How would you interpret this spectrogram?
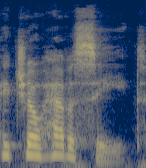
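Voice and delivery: soft, whispered, proper-sounding voice. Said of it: "let me do it in your proper voice".

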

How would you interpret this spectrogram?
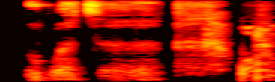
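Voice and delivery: put-on voice of a legendary cryptid creature. Introduced as everyone's favorite cryptid, a new cast member greets the show in a cryptid creature voice. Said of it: "Is that a good cryptid voice?".

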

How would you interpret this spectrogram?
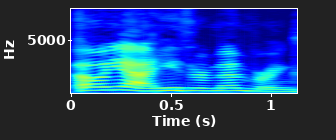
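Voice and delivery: ordinary delivery

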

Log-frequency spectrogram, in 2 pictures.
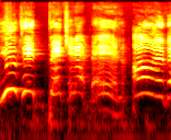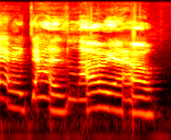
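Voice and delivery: very high, shrill, loud screaming. Speaker retells a man screaming when she calls back, retelling a man screaming. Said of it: "starts screaming".

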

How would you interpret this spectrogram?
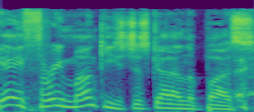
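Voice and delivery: ordinary delivery

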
